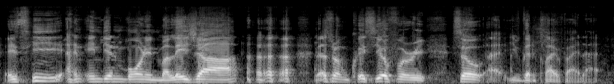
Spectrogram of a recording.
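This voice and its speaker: A man's voice: mid-range voice, lively intonation, normal speed. A man hosting a radio interview, asking questions and reading listener messages at a studio microphone. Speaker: radio host. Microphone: studio microphone on boom.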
